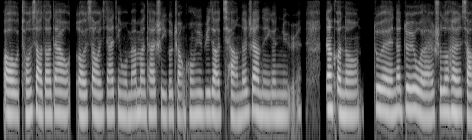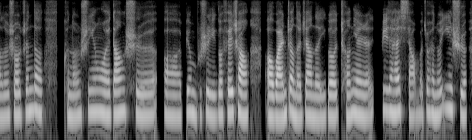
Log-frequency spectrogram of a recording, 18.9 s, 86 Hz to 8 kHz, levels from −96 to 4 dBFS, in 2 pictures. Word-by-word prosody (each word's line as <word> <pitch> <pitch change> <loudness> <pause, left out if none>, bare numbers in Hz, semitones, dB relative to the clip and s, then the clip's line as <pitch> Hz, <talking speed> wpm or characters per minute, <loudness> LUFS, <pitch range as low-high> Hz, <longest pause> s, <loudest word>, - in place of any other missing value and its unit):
呃， 210 - +3
我 190 - -1
从 200 +1 0
小 215 -1 +2
到 195 0 +1
大 205 0 0 0.2
呃， 190 -2 +1
像 195 +1 -1
我 190 - +1
家 195 +1 -2
庭 200 0 -4
我 185 - -3
妈 190 +1 -2
妈 200 0 0
她 195 0 -1
是 200 -1 -5
一 - - -3
个 195 0 -3
掌 190 -1 -4
控 195 0 -2
欲 200 0 0
比 200 +1 -2
较 195 -2 +1
强 190 -2 -3
的 195 +2 -1
这 215 +2 -2
样 205 -2 +3
的 195 - -1
一 190 - -2
个 190 0 -2
女 190 0 -1
人。 215 +1 -13 0.5
那 235 0 +7
可 230 -2 +2
能 195 0 +1 0.3
对， 220 -4 +3
那 220 +2 +1
对 225 +2 +2
于 230 - +4
我 215 -3 +3
来 185 0 -1
说 215 +2 -3
的 215 0 +2
话， 205 -1 +3
小 185 -3 -1
的 185 +1 -3
时 195 0 -3
候 195 +1 +1
真 215 +3 -2
的 215 -3 0 0.4
可 195 - -7
能 185 +1 -2
是 210 - -6
因 215 0 0
为 200 -2 +2
当 205 +2 +2
时， 190 -2 -2
呃， 185 -2 -3
并 210 -1 -1
不 190 +1 -12
是 200 +1 -1
一 185 -1 -1
个 195 +1 0
非 205 +1 +3
常， 200 -3 +4 0.3
呃， 185 -1 +5
完 180 +1 +6
整 205 -1 +2
的 175 -1 0
这 190 +2 0
样 185 -1 +2
的 175 -1 -1
一 175 - -4
个 185 0 +2
成 185 +1 -2
年 195 -2 +2
人。 185 +2 -3
毕 225 -1 -3
竟 215 -1 +1
还 205 +1 +3
小 200 -3 -4
嘛， 195 0 -8
就 210 +2 -5
很 200 -2 0
多 195 - 0
意 240 +1 -2
识 195 -4 -1
195 Hz, 275 characters per minute, -24 LUFS, 190-210 Hz, 0.5 s, 那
